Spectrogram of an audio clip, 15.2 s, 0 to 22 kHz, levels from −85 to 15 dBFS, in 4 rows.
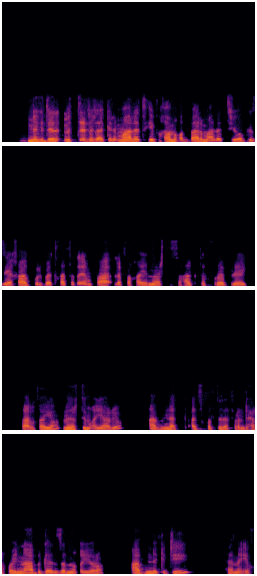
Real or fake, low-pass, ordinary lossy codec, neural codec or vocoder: real; 7.2 kHz; Opus, 16 kbps; none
